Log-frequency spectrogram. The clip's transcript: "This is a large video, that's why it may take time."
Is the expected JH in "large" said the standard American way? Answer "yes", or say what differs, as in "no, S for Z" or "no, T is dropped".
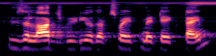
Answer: yes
